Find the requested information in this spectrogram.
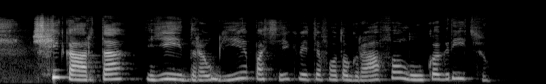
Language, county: Lithuanian, Vilnius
